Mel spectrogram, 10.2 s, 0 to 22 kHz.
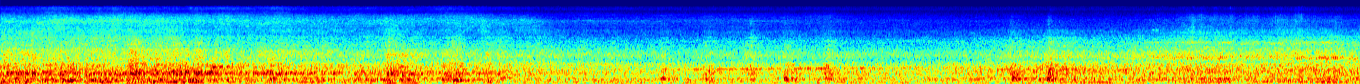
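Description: Keihan Keishin Line 800-series train running through a sharp curve toward the Osakayama Tunnel. The running noise is loudest at first and dies down after about four seconds as the train pulls away into the tunnel.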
